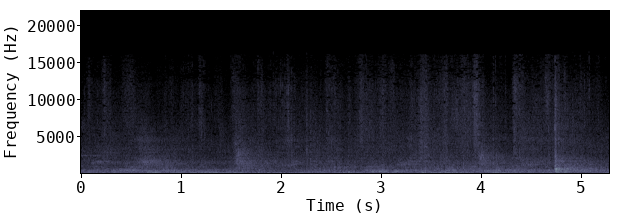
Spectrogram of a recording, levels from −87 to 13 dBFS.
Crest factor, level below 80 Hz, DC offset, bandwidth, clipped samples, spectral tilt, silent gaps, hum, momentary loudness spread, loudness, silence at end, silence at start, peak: 20 dB; -48 dBFS; under 0.1%; 16.5 kHz; under 0.1%; -4.5 dB/octave; none; none; 6 LU; -46 LUFS; 0 s; 0 s; -24 dBFS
